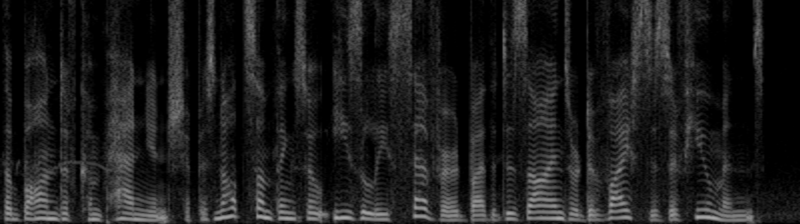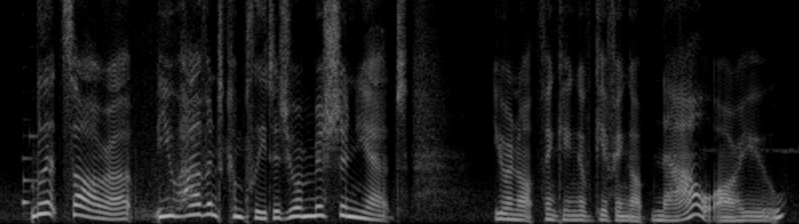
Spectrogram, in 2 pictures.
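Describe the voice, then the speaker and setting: A sly, smug female priestess from a video game, speaking with calm condescension. Her mid-pitched voice rises and falls expressively. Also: normal speed. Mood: composed. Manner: mocking, composed, condescending. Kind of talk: video game cutscene dub.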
